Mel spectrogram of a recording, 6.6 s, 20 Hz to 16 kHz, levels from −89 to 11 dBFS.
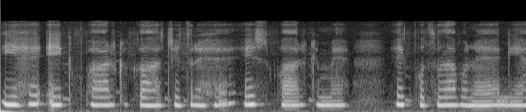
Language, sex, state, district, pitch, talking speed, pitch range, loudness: Hindi, female, Jharkhand, Palamu, 260 Hz, 125 wpm, 255-275 Hz, -15 LUFS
